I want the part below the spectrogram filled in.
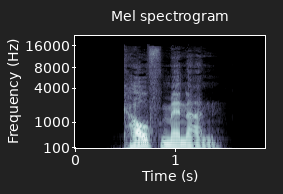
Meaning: dative plural of Kaufmann
- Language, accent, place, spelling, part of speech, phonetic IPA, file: German, Germany, Berlin, Kaufmännern, noun, [ˈkaʊ̯fˌmɛnɐn], De-Kaufmännern.ogg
